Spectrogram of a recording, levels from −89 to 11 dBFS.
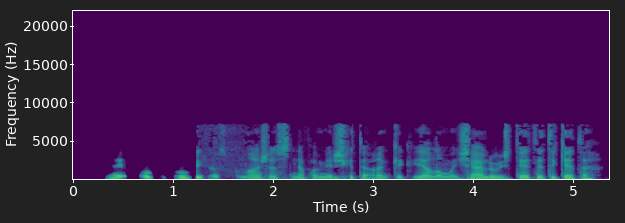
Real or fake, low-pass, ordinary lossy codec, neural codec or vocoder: fake; 7.2 kHz; MP3, 32 kbps; codec, 16 kHz, 4 kbps, X-Codec, HuBERT features, trained on balanced general audio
